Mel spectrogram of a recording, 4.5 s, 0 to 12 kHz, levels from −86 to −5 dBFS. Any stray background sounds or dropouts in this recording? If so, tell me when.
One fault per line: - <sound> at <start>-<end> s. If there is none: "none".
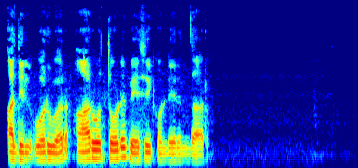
none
